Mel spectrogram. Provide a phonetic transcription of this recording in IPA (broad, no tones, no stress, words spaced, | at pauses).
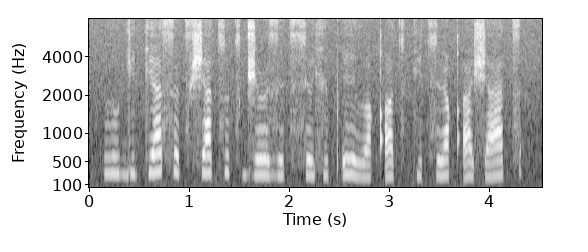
luɡʲekʲa sə˞t͡sʃat͡s ut͡sd͡ʒə˞ zɨt͡ssøxʲopʼe loqʼot͡s kʲøt͡sø qʼə˞ʃat͡s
